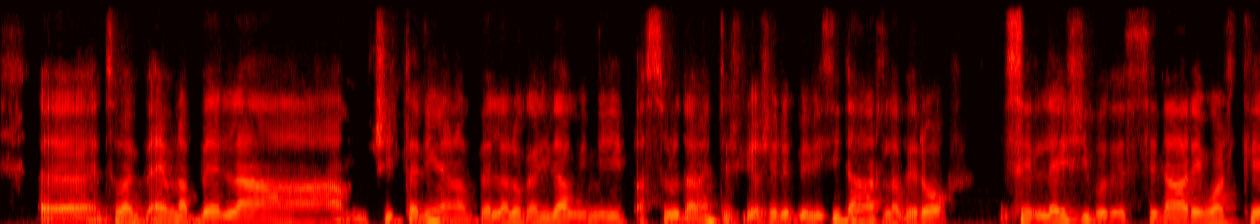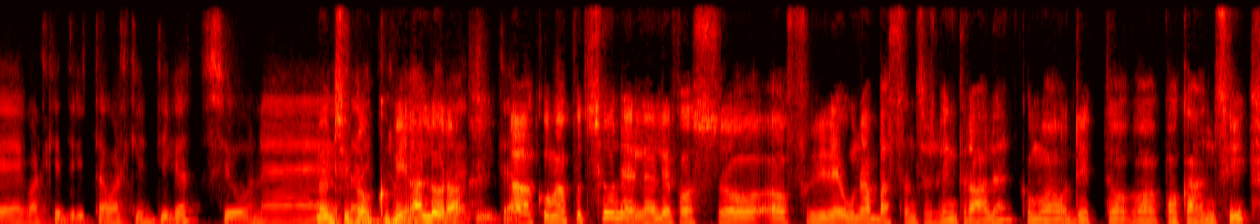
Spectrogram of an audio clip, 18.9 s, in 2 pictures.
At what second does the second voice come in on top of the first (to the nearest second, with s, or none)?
12 s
